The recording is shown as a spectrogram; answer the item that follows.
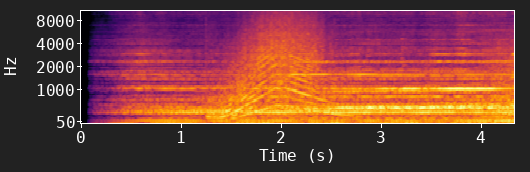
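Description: Logo intro sound effects fading in from silence: a held droning chord, with pitch sweeps that rise and fall across one another from about one to two and a half seconds in.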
